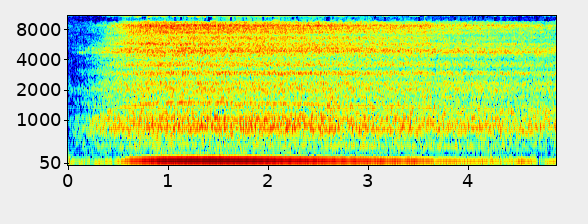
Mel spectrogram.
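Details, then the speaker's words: Atomos Ninja V+ monitor cooling fan: soft whirring hiss swells when switching to playback, holds, then settles back; same when returning to record mode, occasional slight tick or rattle. "it really kicks up quite a bit so then settles back in and same when you switch back to record mode"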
